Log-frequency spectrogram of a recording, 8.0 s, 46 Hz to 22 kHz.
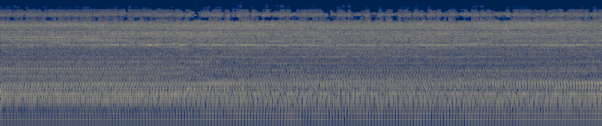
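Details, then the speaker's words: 2011 Ford Escape 2.5L with P0300 codes, misfiring on cylinders 1 and 2: uneven, lumpy idle with an irregular stumble about twice a second over bright top-end clatter; low compression, cylinder 2 valve found burnt after engine removal. "So I've been having a misfire cylinder number 2 and 1."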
